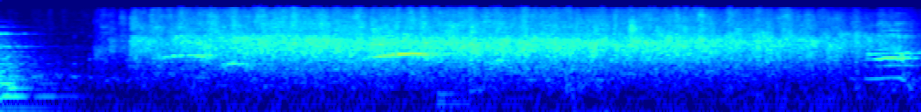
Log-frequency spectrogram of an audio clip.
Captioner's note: applause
